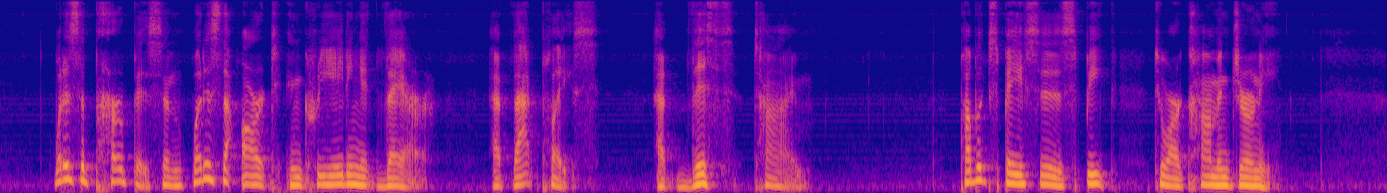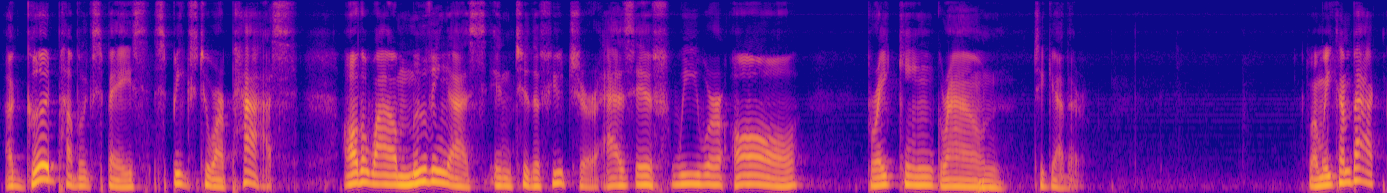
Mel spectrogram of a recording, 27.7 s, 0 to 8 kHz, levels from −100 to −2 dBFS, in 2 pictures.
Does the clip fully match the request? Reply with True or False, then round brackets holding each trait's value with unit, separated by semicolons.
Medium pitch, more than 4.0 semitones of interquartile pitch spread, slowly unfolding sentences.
False (125 Hz; 4.4 semitones; 115 wpm)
